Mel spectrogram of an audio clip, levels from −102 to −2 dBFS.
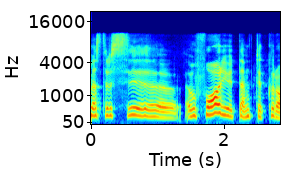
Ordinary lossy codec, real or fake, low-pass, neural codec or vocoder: AAC, 96 kbps; fake; 10.8 kHz; codec, 24 kHz, 3.1 kbps, DualCodec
